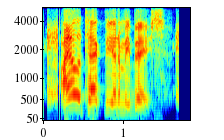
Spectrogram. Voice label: attacking base, male

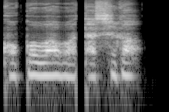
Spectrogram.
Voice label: yes, voice commands; svencoop; Blanc

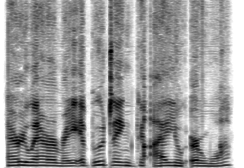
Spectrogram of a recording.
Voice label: cyborg rebooting; svencoop; outerspace

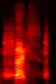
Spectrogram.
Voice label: THANKS, MALE

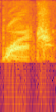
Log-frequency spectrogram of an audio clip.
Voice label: chitchat; svencoop

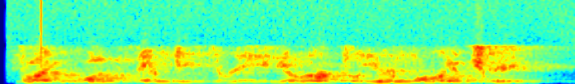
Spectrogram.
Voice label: clear for entry land, intercom; ProjectMobius

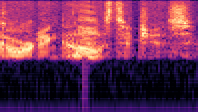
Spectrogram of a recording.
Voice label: chitchat, bot, voice commands; svencoop

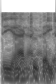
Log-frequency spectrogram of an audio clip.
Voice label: deactivate, vox; svencoop

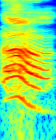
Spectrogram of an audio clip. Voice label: fall pain; wizardwars

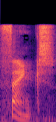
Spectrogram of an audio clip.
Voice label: Thanks, male; svencoop

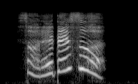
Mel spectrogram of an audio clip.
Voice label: Yes, voice commands Anime Loli; svencoop

